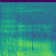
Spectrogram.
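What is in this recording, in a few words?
"hao", Mandarin Chinese, third tone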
